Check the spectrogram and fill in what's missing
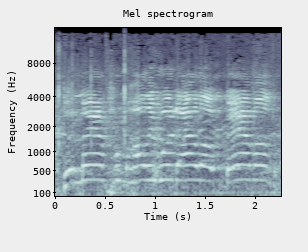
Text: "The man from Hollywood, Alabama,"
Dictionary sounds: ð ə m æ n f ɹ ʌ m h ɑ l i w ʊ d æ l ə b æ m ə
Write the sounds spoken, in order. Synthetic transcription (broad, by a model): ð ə m æ n f ɹ ʌ m h ɑ l i w ʊ d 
